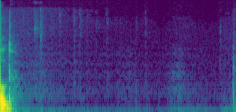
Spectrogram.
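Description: A man's voice trails off at the very start, then near silence with a few faint computer-keyboard typing clicks in the first half second.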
